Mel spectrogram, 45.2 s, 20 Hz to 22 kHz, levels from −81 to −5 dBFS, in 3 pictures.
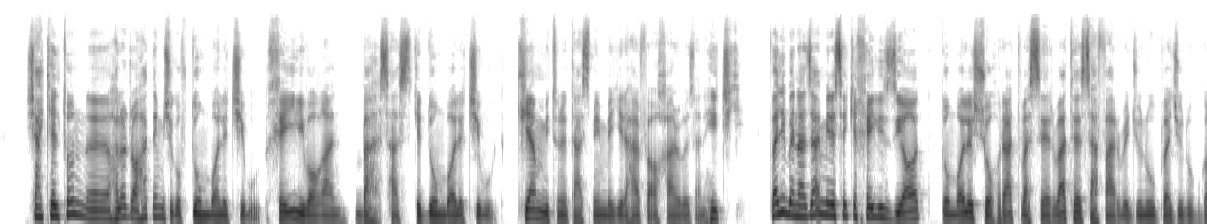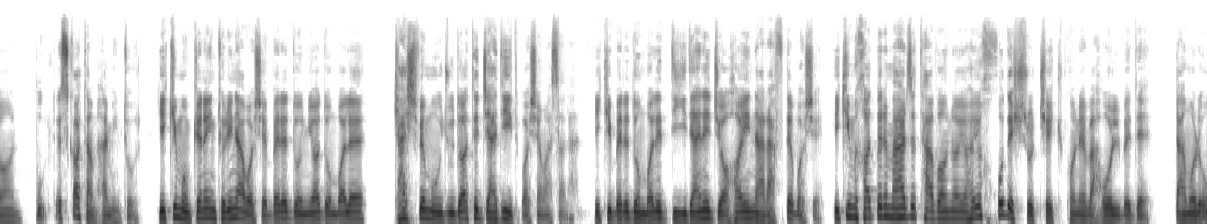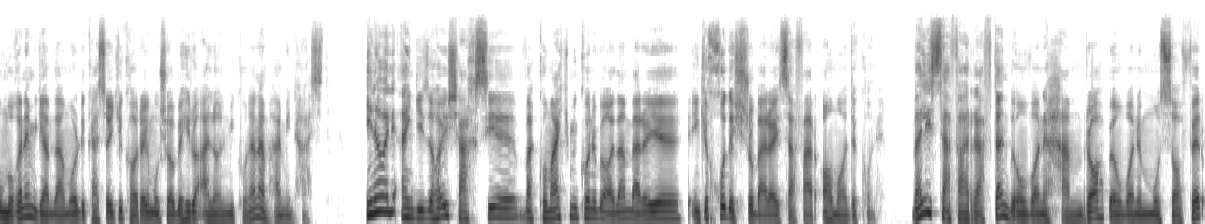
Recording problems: none

